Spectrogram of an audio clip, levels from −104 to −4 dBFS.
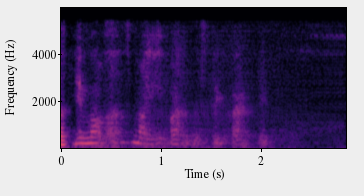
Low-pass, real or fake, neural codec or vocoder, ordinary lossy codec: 5.4 kHz; fake; codec, 16 kHz in and 24 kHz out, 0.8 kbps, FocalCodec, streaming, 65536 codes; AAC, 32 kbps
